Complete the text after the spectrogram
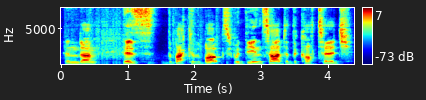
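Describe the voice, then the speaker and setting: At a medium pitch, a man delivers an informal toy review to camera. He's playful and eager like a kids' show presenter, yet his delivery often stumbles and hesitates.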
